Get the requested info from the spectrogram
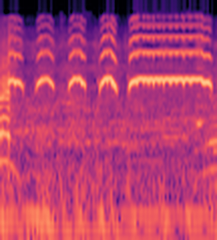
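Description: A whistle blown four short times in quick succession, then one long steady blast.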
